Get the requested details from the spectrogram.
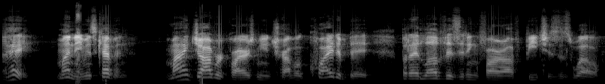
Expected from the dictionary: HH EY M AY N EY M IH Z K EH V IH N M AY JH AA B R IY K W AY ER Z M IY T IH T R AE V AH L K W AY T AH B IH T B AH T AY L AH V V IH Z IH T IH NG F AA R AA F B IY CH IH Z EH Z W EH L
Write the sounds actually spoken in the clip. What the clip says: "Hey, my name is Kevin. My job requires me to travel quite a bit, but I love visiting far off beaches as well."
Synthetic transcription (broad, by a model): HH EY M AY N EY M IH Z K EH V IH N M AY JH AA B R IY K W AY ER Z M IY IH T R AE V L K W AY T AH B IH T B AH T AY L AH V V IH Z IH T IH NG F AA R AA F B IY CH IH Z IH Z W EH L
